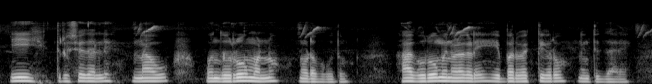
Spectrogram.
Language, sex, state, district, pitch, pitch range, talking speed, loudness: Kannada, male, Karnataka, Koppal, 145 Hz, 140-155 Hz, 110 wpm, -18 LUFS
